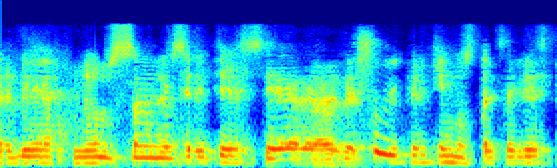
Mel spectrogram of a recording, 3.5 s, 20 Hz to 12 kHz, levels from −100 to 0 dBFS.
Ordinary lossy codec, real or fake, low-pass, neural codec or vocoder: AAC, 32 kbps; fake; 7.2 kHz; codec, 16 kHz, 1 kbps, FreqCodec, smaller model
